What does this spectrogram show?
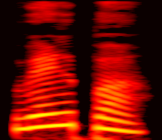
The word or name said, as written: ವಿಳಾಪ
